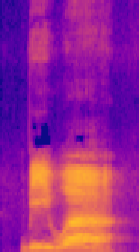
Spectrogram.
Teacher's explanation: wanya panjang 2 harokat karena ada alif diawali dengan fathah.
